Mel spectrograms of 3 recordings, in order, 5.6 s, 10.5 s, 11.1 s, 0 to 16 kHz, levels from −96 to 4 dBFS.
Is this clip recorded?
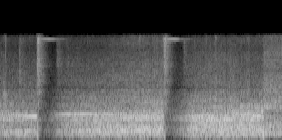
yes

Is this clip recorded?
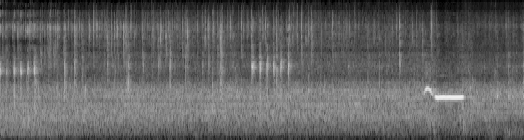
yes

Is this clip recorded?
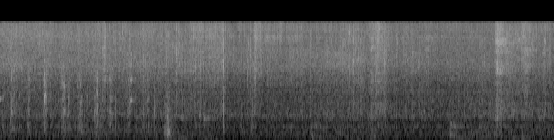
no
